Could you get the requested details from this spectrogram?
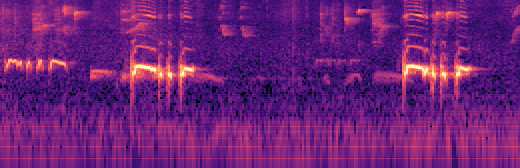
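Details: Local zebra dove (perkutut) lure song, meant to get other doves singing: a few quick soft notes, then two loud stuttering phrases of bent whistled coos about three seconds apart.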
